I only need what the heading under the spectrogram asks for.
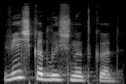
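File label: "веськӧдлысьныдкӧд", Komi, female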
